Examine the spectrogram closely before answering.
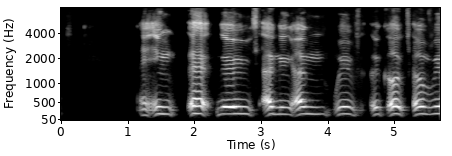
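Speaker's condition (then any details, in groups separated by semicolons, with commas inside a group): Cerebral palsy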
